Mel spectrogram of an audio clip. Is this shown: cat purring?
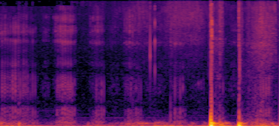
yes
